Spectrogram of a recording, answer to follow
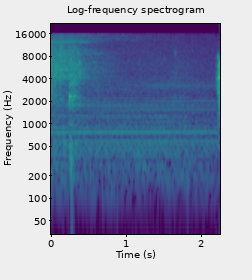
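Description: Automatic blood pressure monitor's small air pump running with a steady hum, with a small click about a quarter second in. The pump is inflating a cuff that is not wrapped on an arm, and it stops near the end.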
